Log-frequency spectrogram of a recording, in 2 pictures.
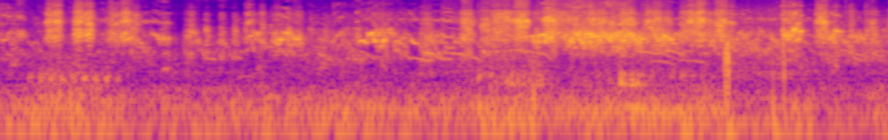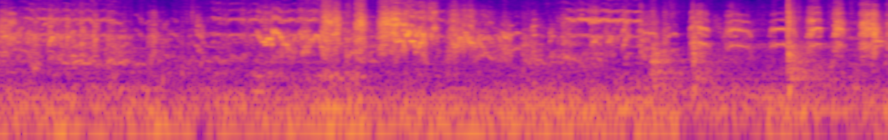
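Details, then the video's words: Aviary budgerigars singing and chirping, a thick chorus of high squeals and warbling chatter that swells, thins out midway, then returns in sharp bursts. "Australian Budgies Singing and chirping sounds"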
